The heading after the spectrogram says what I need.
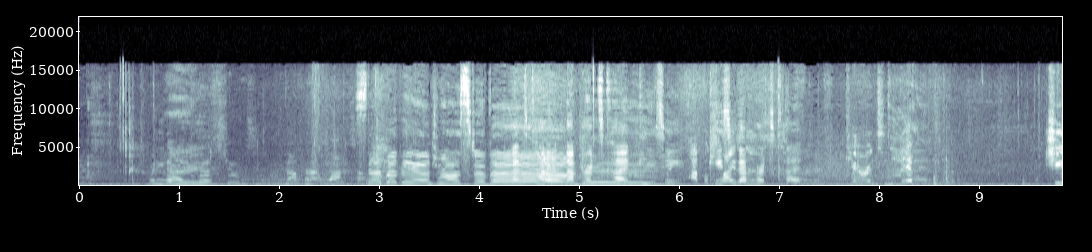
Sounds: Speech

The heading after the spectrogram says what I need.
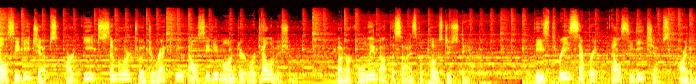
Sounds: Music, Speech

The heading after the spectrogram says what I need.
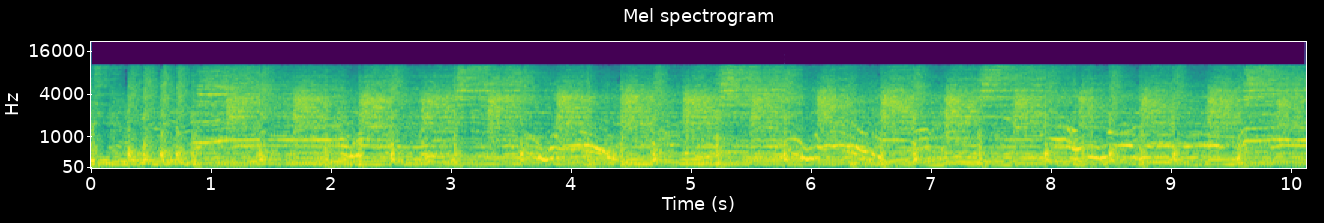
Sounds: Music, Rock music, Heavy metal

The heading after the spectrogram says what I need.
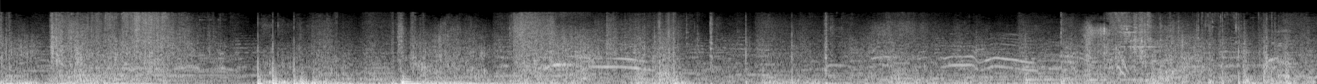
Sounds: Music

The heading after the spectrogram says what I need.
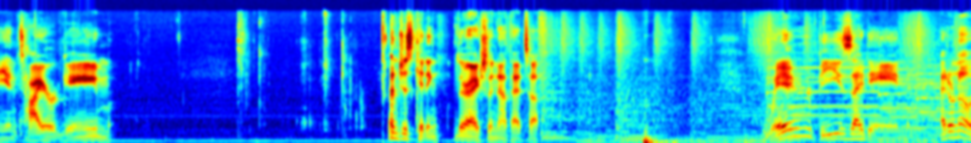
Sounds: Speech, inside a large room or hall, inside a small room, Music

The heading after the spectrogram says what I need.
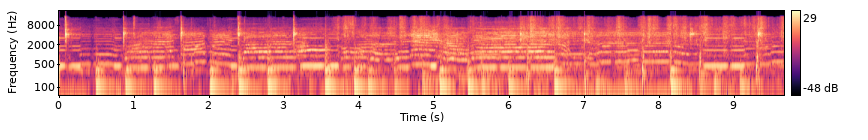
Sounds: Traditional music, Music

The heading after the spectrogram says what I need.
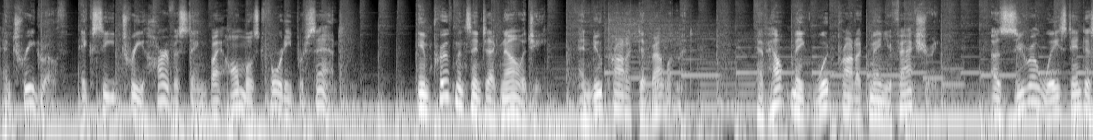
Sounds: Music, Speech

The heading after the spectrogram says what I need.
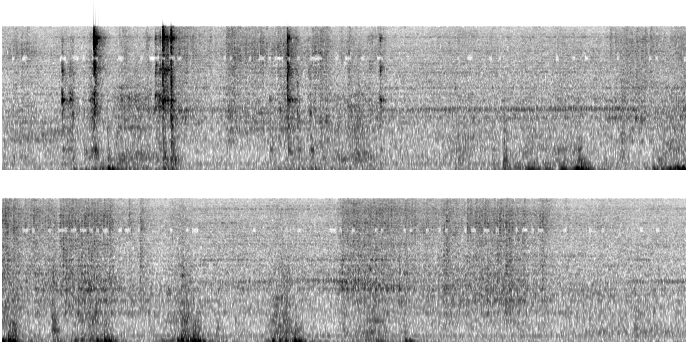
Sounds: Tools

